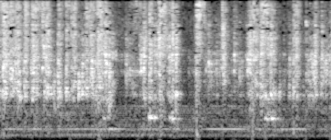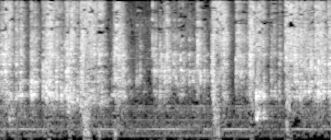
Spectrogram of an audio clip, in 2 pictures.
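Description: Twin-shaft shredder's toothed cutters grinding and tearing apart a finned metal part: continuous metallic crunching and rattling with many sharp clanks, over a steady hum from the drive.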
